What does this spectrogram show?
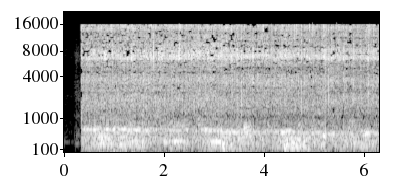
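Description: Food sizzling in a miniature frying pan, a steady hiss that cuts in suddenly about a third of a second in.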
